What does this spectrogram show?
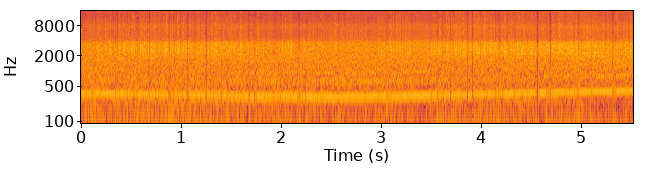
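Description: Honda sport motorcycle's engine running at speed on a racetrack, heard from an onboard camera under heavy wind rush. The engine note sags slightly, then rises steadily as the bike accelerates.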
